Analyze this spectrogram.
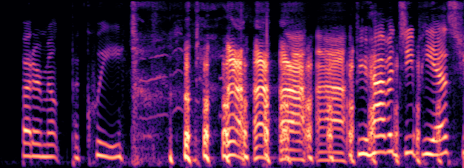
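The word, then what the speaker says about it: PKWY: PK W oh sorry PK Wy pronounced pequ so when Garmin or or Ram mcnell would talk to you exit at Buttermilk pequ I don't know what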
